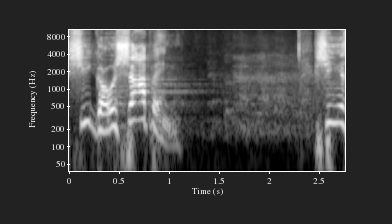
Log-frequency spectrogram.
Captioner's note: audience laughs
